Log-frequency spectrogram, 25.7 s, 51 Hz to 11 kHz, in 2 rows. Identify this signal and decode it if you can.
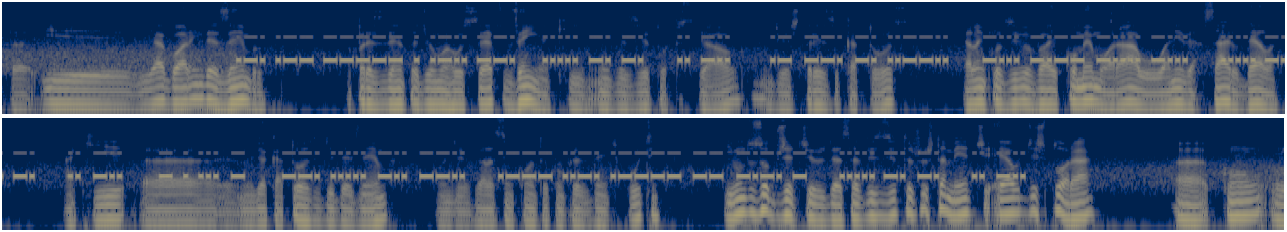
Morse code, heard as a keyed tone, hand-sent with a paddle, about 32 wpm, 680 Hz, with speech in Russian. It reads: RW0ELG 5NN ID AGN? BY6B 5NN ID TEST G5DZ JF1MCT 5NN ID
